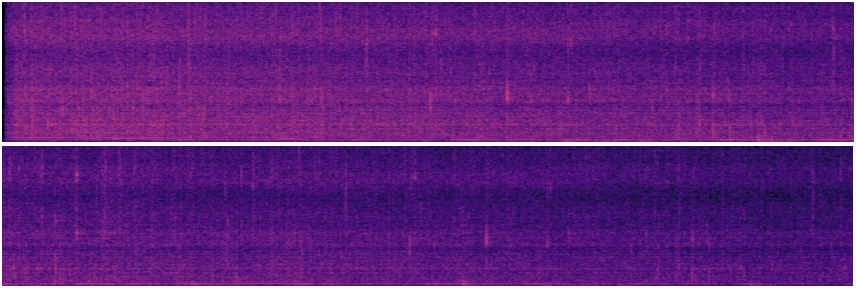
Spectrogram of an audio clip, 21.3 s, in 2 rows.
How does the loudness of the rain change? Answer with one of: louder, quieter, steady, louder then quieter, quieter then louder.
quieter.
